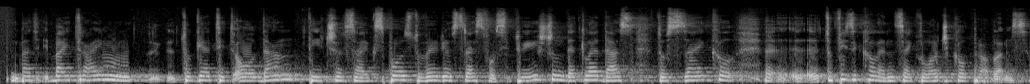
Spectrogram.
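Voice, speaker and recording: In a Bosnian accent, a woman speaks at a fairly slow pace with a fairly low pitch and fairly even intonation, amid noticeable background noise and audible room echo. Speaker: teacher. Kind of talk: conference presentation. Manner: halting, with self-corrections.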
